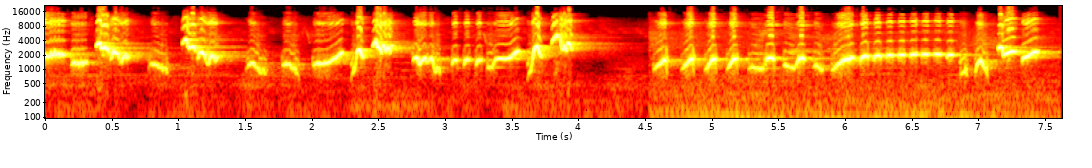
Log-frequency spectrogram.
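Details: White-rumped shama singing hard in ngekek style, a loose series of rich up- and down-slurred whistles, a brief silence, then quick chips leading into a long, level whistle; faint low hum.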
